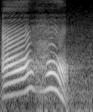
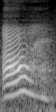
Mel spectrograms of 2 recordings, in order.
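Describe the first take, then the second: First: It is voiced as a cry of delight. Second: It is voiced as a cry of pain. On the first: Something tastes very good. "इस तरह से हम कहेंगे तो ये शब्द का अर्थ क्या निकलेगा कि बहुत ही स्वादिष्ट है" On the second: Someone has been hurt. "इस तरह से कहा जाए तो ये दर्द का सूचक शब्द है"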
